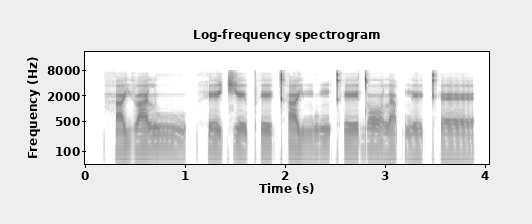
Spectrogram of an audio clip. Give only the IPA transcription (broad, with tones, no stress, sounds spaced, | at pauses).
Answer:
h a˩˧ j ʋ a˧˥ l uː˥˨ | h eː˧ t͡ɕ eː˧˩ pʰ eː˩˧ kʰ a˧ j m uː˧˥ ŋ kʰ eː˧˥ d ɔː˥˨ l a˧˩ p̚ n eː˧˩ kʰ ɛː˧˩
